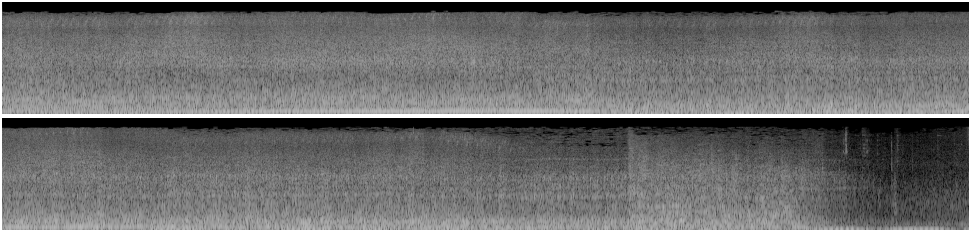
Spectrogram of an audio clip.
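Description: A boat motor roars steadily, then cuts out.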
